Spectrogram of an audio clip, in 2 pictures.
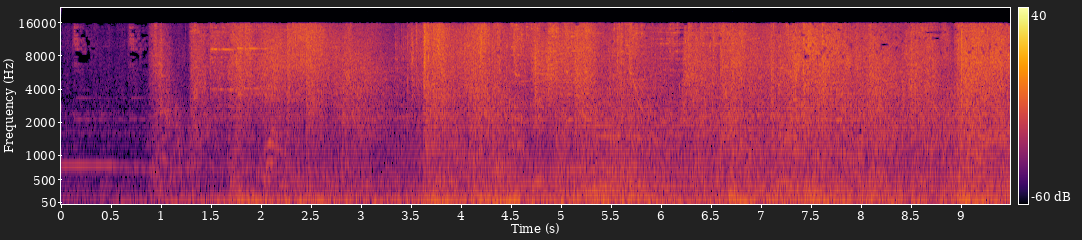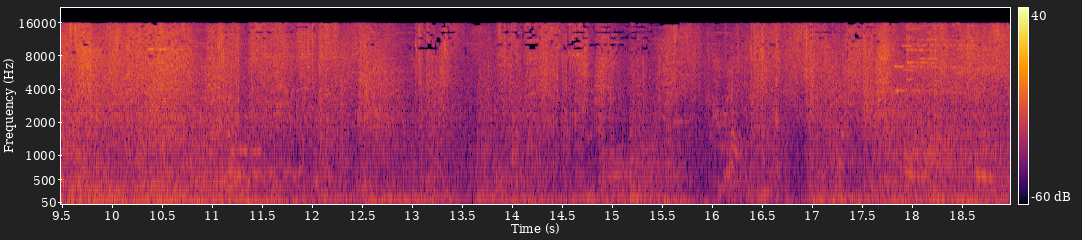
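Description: Game battle effects clash and burst with spell sounds and hits.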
